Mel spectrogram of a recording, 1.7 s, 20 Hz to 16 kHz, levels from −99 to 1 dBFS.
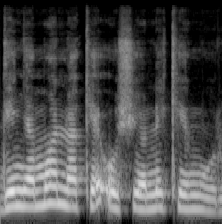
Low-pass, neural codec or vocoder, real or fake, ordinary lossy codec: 14.4 kHz; vocoder, 44.1 kHz, 128 mel bands, Pupu-Vocoder; fake; none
